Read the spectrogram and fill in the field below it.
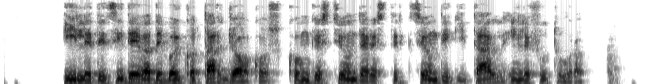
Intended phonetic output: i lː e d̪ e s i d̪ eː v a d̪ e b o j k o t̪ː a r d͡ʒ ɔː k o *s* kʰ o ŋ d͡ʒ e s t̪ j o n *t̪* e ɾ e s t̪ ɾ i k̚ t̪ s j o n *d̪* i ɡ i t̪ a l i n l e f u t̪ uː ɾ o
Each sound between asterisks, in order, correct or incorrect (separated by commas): correct, incorrect, correct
